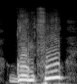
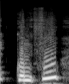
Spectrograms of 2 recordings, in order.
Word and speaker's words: kung fu: अब pinion system China का official system बन गया है, इसलिए से चाइना में ज्यादातर गुंगफू या गंगफू प्रोनाउंस किया जाता है। बाकी जगह लोग इसे कुंगफू या कंगफू प्रोनाउंस करते हैं।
